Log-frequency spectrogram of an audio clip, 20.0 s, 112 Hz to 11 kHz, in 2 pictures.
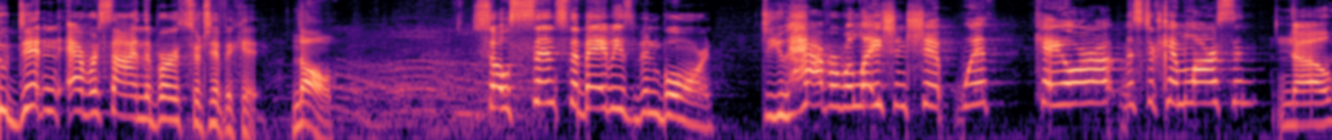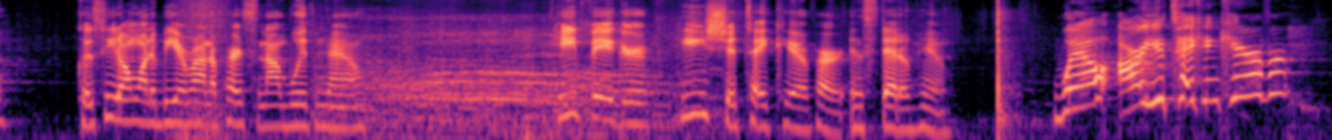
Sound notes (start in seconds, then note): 12.2 audience exclaiming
